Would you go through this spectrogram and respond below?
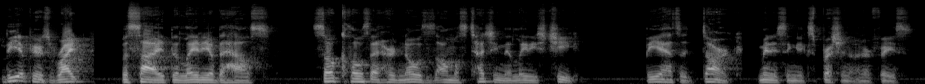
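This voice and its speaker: A young man narrating stage directions in a live script reading, brisk and vivid, with the odd stumble. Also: on the low side, pushed and bright. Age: young adult.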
